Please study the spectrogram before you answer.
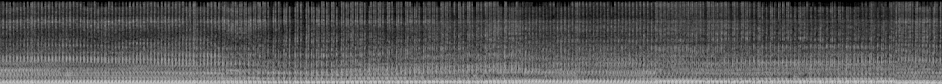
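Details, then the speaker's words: Wacker RD880 roller compactor, small petrol engine, revived after sitting about 10 years: holds a steady, even chug with no misses or knocks. Running well, though the steering pivot does not work. "but it's running actually pretty good which is cool"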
